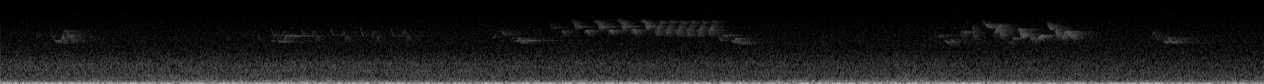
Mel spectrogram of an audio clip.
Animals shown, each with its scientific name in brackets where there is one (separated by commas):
Canada Warbler (Cardellina canadensis), Nashville Warbler (Leiothlypis ruficapilla), Red-eyed Vireo (Vireo olivaceus), Ovenbird (Seiurus aurocapilla)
